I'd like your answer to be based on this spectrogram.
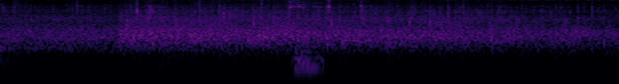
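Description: A church congregation at a Wednesday worship service claps together in a steady, soft wash of applause, a low voice briefly surfacing partway through.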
